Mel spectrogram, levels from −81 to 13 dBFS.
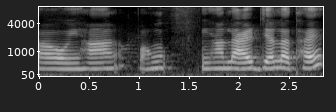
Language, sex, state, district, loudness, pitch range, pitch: Chhattisgarhi, female, Chhattisgarh, Raigarh, -18 LUFS, 225-245 Hz, 235 Hz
